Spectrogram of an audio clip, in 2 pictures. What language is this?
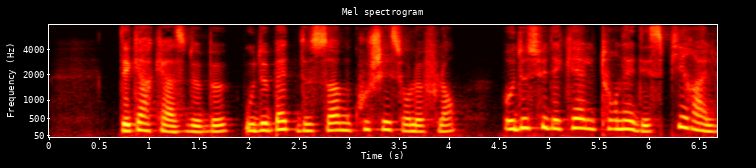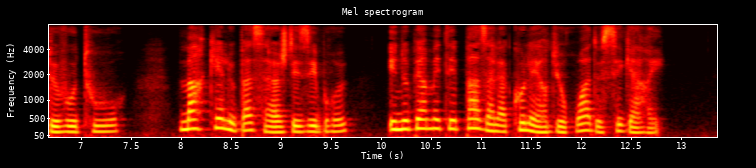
French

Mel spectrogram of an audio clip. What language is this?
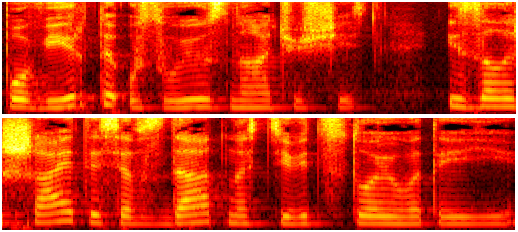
Ukrainian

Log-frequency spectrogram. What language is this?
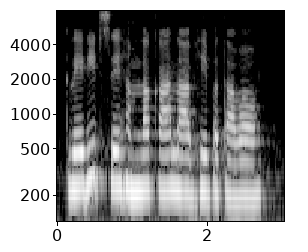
Chhattisgarhi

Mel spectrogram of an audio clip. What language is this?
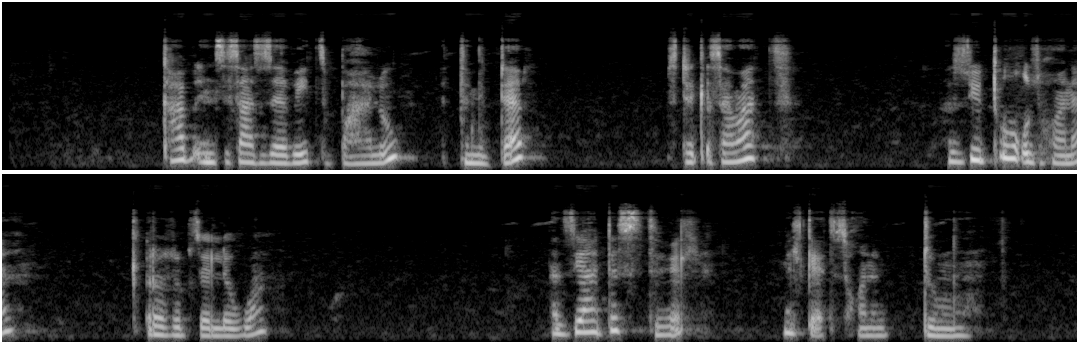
Tigrinya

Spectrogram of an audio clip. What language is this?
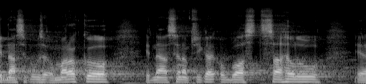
Czech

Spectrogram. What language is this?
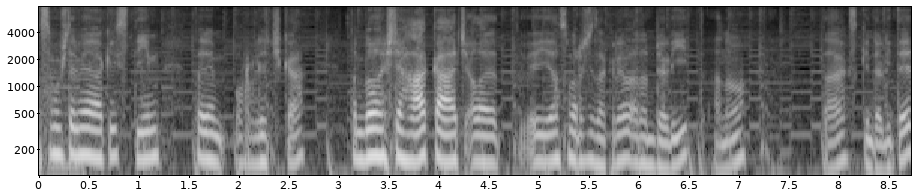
Czech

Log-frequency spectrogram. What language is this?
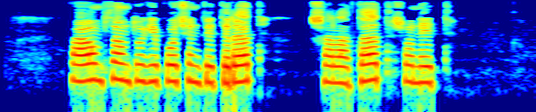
Mari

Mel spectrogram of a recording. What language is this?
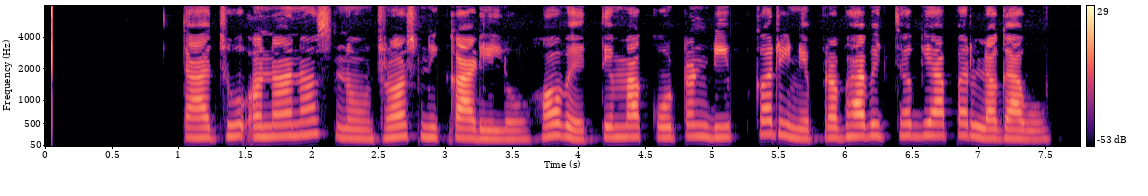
Gujarati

